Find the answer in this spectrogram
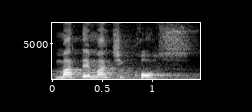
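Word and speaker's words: μαθηματικός: E você vai pronunciar da seguinte forma: matematikos. Sabe o que significa essas duas coisas aí?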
